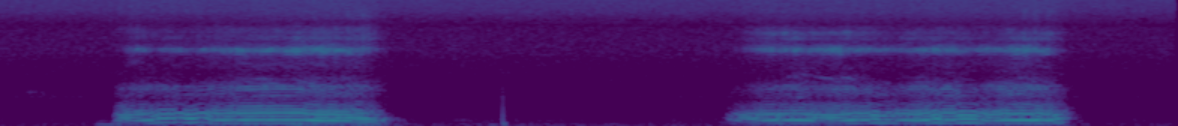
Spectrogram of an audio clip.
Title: Victor snoring again #cat #shorts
